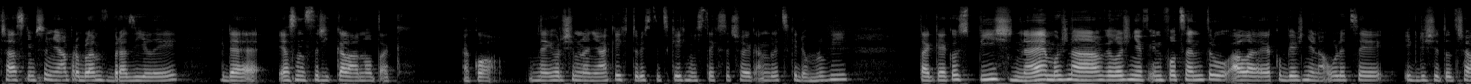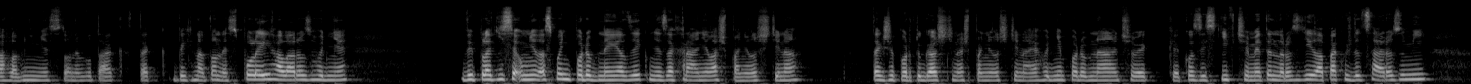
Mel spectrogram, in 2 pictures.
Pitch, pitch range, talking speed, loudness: 200 Hz, 190-210 Hz, 165 wpm, -29 LUFS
